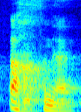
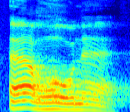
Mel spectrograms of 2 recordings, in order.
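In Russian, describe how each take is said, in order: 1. Средний согласный — звук кх. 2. Средний согласный — звук гх. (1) "Нет" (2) "Гайн твердый"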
